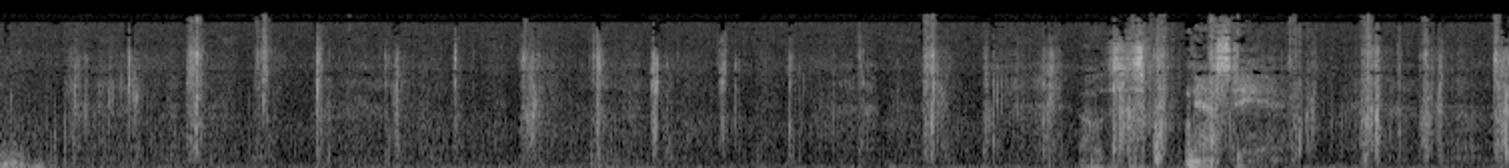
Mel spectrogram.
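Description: Footsteps cross an icy street over water-slicked, still solid patches of ice at a steady walking pace, each step a sharp, gritty crunch, with a cluster of louder scraping steps near the end.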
